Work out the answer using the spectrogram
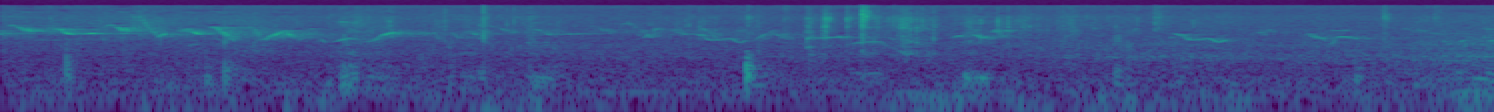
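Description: Small birds chirping and singing faintly in short, quick notes, with one sharp click a little past halfway.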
